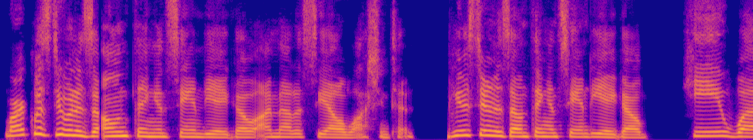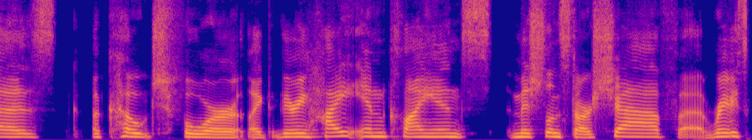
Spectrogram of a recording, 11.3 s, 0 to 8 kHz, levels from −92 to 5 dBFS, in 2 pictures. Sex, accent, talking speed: female, American, 190 wpm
